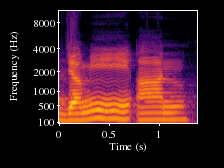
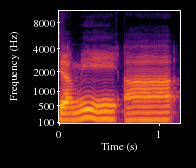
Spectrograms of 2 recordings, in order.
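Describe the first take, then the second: First: The word ends with a short vowel and n. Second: The word ends with a long drawn-out vowel. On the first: The speaker calls it wrong. "tidak boleh dibaca jami'an" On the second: The speaker calls it right. "jami'a dengan dipanjangkan"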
